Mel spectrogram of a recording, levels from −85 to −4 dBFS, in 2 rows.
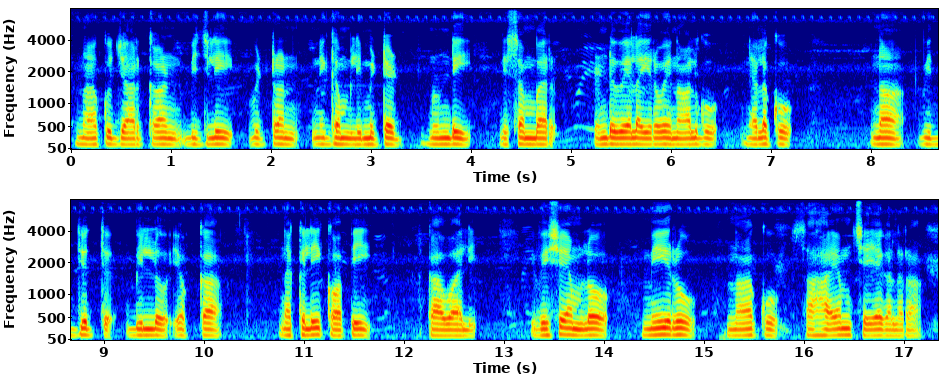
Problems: none marked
